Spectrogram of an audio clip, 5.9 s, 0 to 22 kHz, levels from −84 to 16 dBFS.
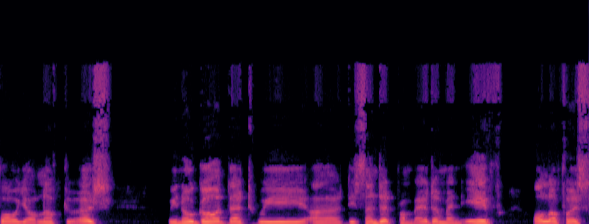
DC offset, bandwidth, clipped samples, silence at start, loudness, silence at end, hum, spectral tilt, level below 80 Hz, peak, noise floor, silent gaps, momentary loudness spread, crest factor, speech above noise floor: under 0.1%; 16 kHz; under 0.1%; 0 s; -20 LUFS; 0 s; none; -6.5 dB/octave; -66 dBFS; -4 dBFS; -67 dBFS; none; 8 LU; 14 dB; 49 dB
